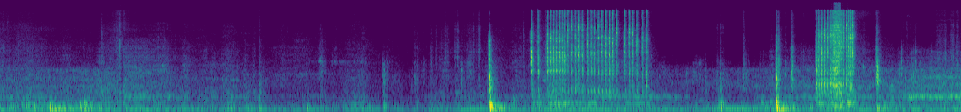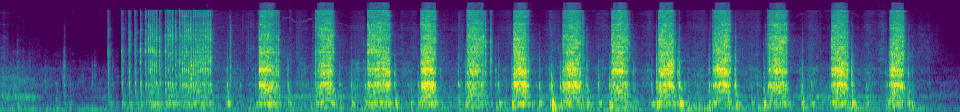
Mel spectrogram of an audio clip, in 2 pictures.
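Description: In a shop, a ratchet wrench tightens a nut in a steady run of rapid, rhythmic clicking strokes that grow loud and close. Quieter scraping and handling noises come first.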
